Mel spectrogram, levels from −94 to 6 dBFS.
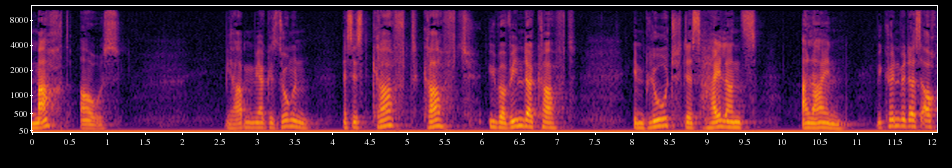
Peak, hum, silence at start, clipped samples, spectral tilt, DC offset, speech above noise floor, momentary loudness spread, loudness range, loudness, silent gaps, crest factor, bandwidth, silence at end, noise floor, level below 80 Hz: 0 dBFS; none; 0 s; under 0.1%; -5.5 dB/octave; 3%; 38 dB; 16 LU; 6 LU; -21 LUFS; none; 20 dB; 11 kHz; 0 s; -58 dBFS; -54 dBFS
